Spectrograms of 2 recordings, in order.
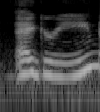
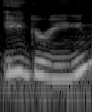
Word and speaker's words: aegirine: little feldspar crystals on a green or e green depending how you prefer to pronounce it and that a green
